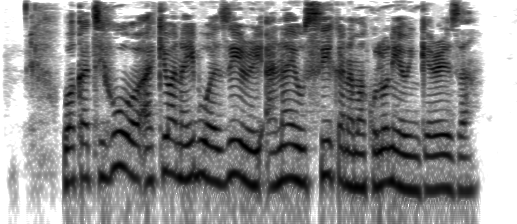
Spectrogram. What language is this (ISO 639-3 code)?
swa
